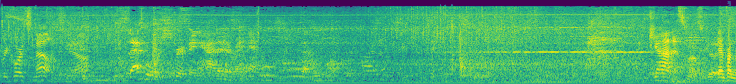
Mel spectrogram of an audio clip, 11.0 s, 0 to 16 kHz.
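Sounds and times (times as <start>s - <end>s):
faint voices: 0.0s - 8.1s
brewhouse equipment humming: 0.0s - 11.0s
low drone: 0.0s - 11.0s
thin steady whine: 0.0s - 11.0s.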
